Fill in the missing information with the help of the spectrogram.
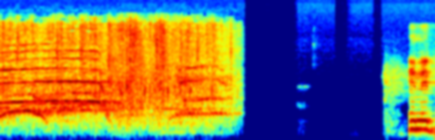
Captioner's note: applause and cheers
